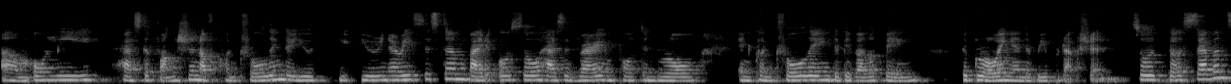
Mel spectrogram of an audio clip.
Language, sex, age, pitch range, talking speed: English, female, 20-39, 175-205 Hz, 145 wpm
